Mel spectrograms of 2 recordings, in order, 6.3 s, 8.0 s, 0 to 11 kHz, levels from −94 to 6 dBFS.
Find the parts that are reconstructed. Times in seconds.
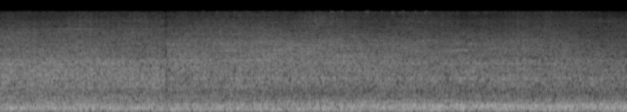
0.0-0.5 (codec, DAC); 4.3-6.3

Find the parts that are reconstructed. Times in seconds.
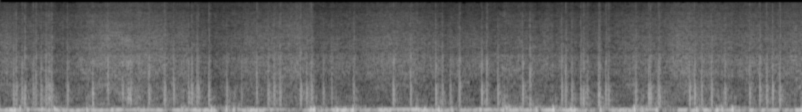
0.9-1.4 (codec, DAC)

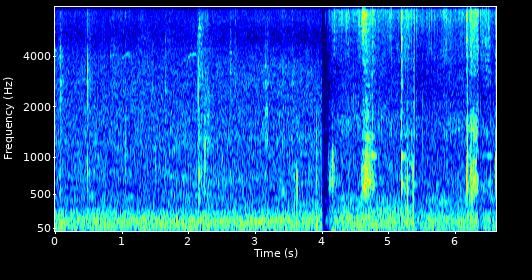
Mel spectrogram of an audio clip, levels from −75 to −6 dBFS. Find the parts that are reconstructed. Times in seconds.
none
